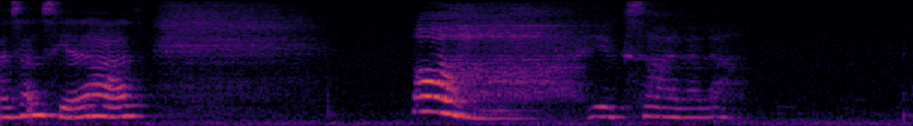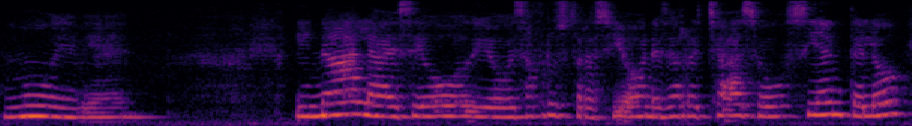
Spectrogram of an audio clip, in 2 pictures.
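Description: A woman leading a guided meditation in a soft, soothing voice, with slow sighing breaths between phrases. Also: on the high side, far from the mic.

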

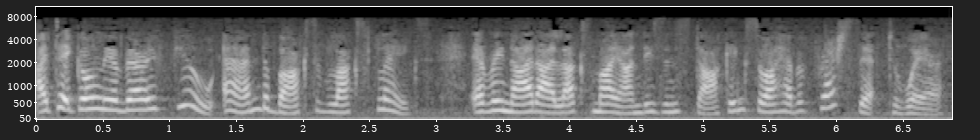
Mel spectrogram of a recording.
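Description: A woman's voice: a little high, fairly quick, lightly acted. A woman playing a cheerful, practical young woman in a scripted, chatty 1940s radio advert. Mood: cheerful, helpful. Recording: dull vintage 1940s radio.

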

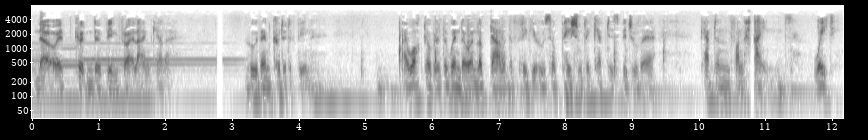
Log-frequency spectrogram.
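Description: An actor playing an anxious, secretive man posing as a German traveler, in halting, self-questioning 1940s radio suspense style. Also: very deep voice, steady tone. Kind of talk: 1940s radio suspense acting, confessional first-person narration and dialogue. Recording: muffled old 1940s radio recording with music.

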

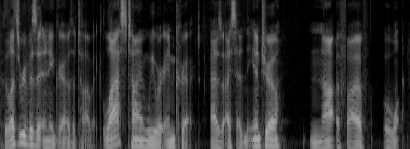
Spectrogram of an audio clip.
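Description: A man co-hosting a podcast in casual chat, self-deprecating and talking quickly. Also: on the low side, a little mellow, no room sound, clean studio sound. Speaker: podcast co-host.

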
